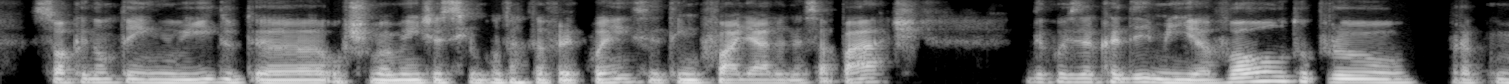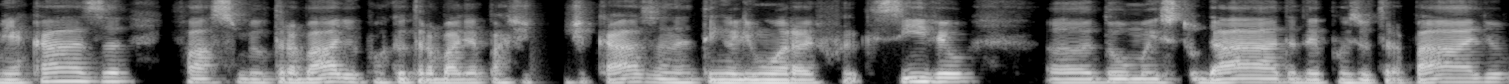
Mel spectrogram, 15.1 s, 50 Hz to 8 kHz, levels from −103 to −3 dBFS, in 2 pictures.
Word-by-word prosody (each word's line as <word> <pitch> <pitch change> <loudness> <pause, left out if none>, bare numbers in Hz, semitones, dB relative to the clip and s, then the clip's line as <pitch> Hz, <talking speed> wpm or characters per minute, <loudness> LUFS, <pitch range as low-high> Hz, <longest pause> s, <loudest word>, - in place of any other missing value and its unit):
Só 115 - -2
que 120 +2 -4
não 120 0 -2
tenho 110 -2 0
ido, 115 +1 +1
hã, 100 0 +3
ultimamente, 105 0 +2
assim, 105 -1 -1
com 105 - -2
tanta 110 -1 0
frequência, 110 +3 -1
tenho 105 -1 +2
falhado 105 -1 0
nessa 100 +1 -5
parte. 135 +5 -2 0.6
Depois 135 0 -5
da 130 - 0
academia 125 -6 +1
volto 150 +6 +2
para 125 0 0
o 115 -2 +2 0.2
pra 105 -2 -6
minha 110 -2 0
casa, 155 +2 +1 0.3
faço 125 -1 -2
meu 115 -1 -3
trabalho, 120 +4 +1
porque 115 -1 -5
eu - - -3
trabalho 110 0 +1
a - - -9
partir 110 +2 -6
de 130 +5 -5
casa, 135 -3 0
né, 115 0 0
tenho, 110 -1 +1
ali, 105 0 +4
um 110 - +6
horário 105 0 +3
flexível, 145 0 +1 0.4
hã, 115 0 0
dou 120 0 0
uma 120 0 +1
estudada, 120 +1 +1
depois 105 0 -2
eu 100 - 0
trabalho. 135 +7 -1
115 Hz, 185 wpm, -23 LUFS, 105-130 Hz, 0.6 s, um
